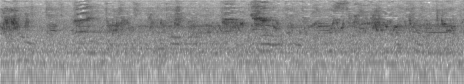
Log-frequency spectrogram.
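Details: Cheerful budgerigar chirping: continuous soft, raspy twittering with a few louder high peeps, over a steady hiss.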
